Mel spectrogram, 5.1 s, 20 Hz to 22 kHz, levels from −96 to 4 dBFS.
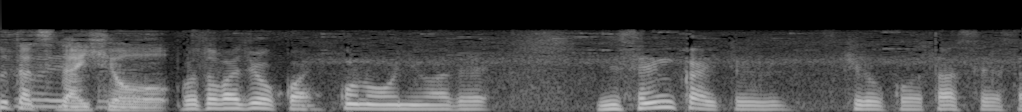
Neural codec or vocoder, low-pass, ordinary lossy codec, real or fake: none; 7.2 kHz; none; real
